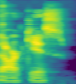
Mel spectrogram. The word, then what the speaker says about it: Arceus: uh gave us uh the pronunciation pokemon legends arceus it's arceus yep that's the see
